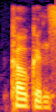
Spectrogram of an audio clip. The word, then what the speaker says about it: Cogan: is it Kogan? – Kogan syndrome. – Yeah.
